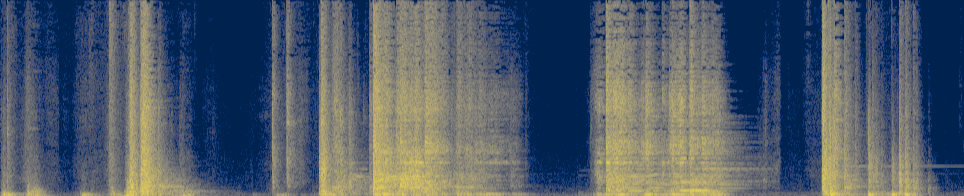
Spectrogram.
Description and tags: Assorted stuff being knocked off shelves and crashed into -- a metal pan, some tools, plastic bucket, etc.
Recorded with a Blue Yeti mic, using Audacity.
